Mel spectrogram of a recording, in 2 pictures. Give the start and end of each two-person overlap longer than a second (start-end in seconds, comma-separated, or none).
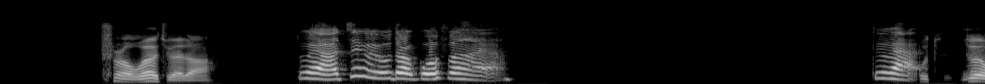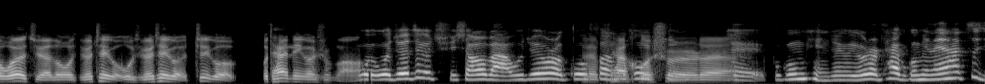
15.7-17.2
